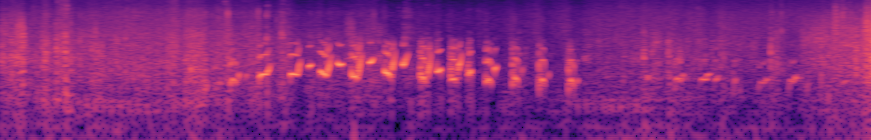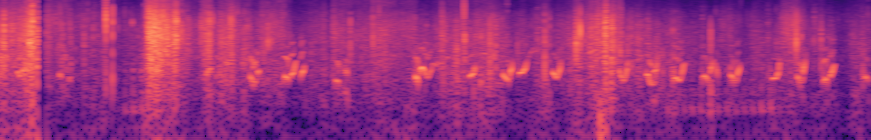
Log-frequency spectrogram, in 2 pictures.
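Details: Pet guinea pigs making loud noises: rapid series of short, bright squeaks and chirps repeating many times a second, with bursts of rustling and shuffling noise in between.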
